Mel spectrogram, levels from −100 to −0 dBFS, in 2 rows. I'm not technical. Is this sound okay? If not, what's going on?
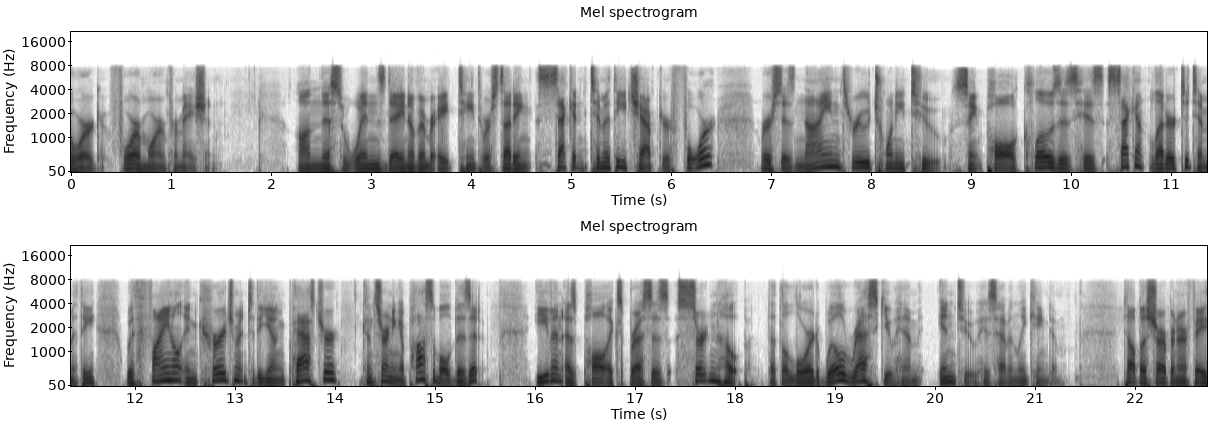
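No. Between 8.54 and 9.46 seconds, the software keeping two clocks in step likely made a drift correction step, changing the playback rate all at once. The speech slows by about 5% and drops almost a semitone, then snaps back to normal.

At 13.55 seconds there is packet loss on an ADPCM call: about 20 milliseconds of sound, probably a single packet, went missing and became a hard silent gap. The decoder then briefly lost track, so the speech just after sounds off before settling by 13.64 seconds.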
